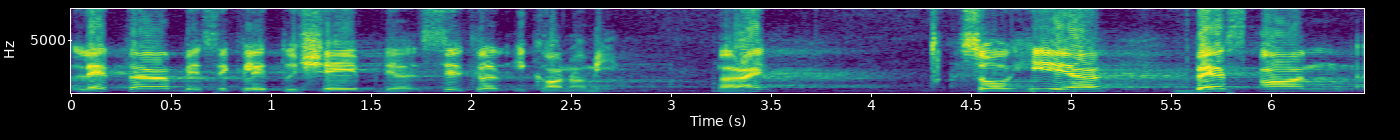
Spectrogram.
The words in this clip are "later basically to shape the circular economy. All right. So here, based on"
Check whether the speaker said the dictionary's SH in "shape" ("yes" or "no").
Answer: yes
